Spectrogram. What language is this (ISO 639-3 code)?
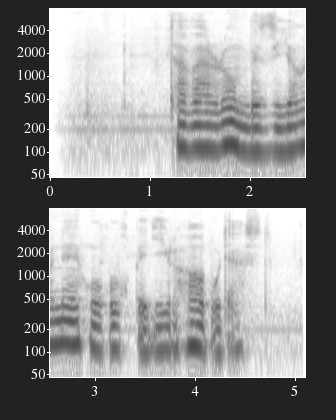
fas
